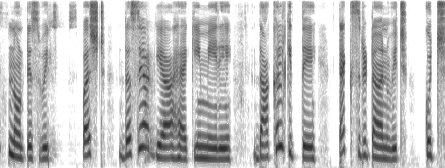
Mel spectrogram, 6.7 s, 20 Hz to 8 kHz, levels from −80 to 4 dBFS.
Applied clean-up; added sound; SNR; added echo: neural mask model DeepFilterNet 3.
